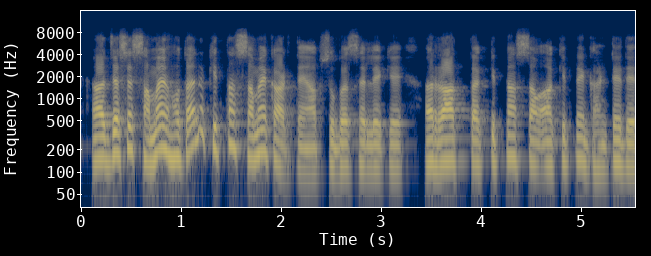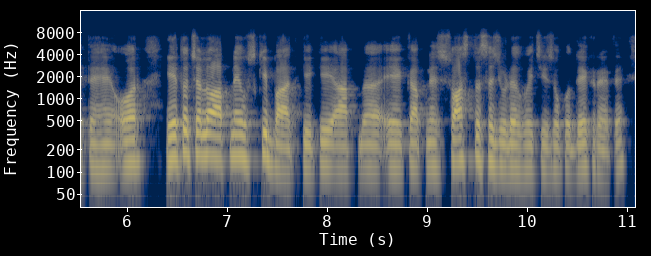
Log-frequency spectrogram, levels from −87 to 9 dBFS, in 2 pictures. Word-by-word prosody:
अ, 155 - +7
जैसे 175 +6 +3
समय 210 0 +4
होता 160 0 +2
है - - +4
ना, - - -2
कितना 210 +3 0
समय 190 -4 +2
काटते 110 - 0
हैं 105 - -1
आप? 110 - -1
सुबह 120 +3 -1
से 120 0 -3
लेके 120 0 -2
अ, 115 +4 -3
रात 140 +1 +4
तक 135 -1 0
कितना 155 +1 -2
स 155 - -5
अ, 130 -1 +2
कितने 145 +1 -4
घंटे 115 +2 -3
देते 125 0 -2
हैं। 120 0 -4
और 135 +3 +1 0.2
ये 155 +2 +5
तो 185 - +3
चलो 170 -1 +3
आपने 160 +1 +4
उसकी 155 +2 0
बात 110 -2 +2
की 120 - -3
कि 125 -1 -2
आप 115 0 -7
अ, - - -2
एक 120 +1 -3
अपने 125 0 -2
स्वास्थ्य 140 +5 0
से 145 0 -2
जुड़े 120 -1 0
हुए 115 0 -4
चीज़ों 115 0 -7
को 115 - -4
देख 120 +1 -3
रहे 105 -3 -5
थे। - - -7
130 Hz, 250 wpm, -19 LUFS, 120-155 Hz, 0.2 s, अ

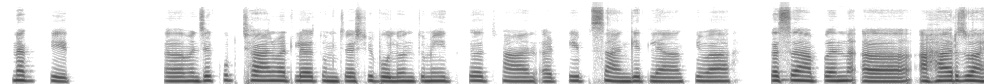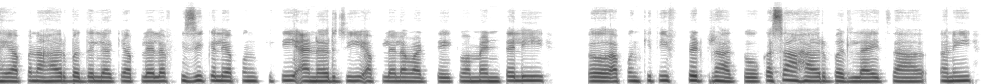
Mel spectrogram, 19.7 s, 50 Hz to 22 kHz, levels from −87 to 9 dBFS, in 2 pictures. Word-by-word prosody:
नक्कीच. 200 -4 -1 0.9
अ, - - -8 0.2
म्हणजे 195 +2 +1
खूप 230 -3 -7
छान 215 -1 +1
वाटलं 205 -1 +1
तुमच्याशी 195 +1 -1
बोलून. 190 0 +2
तुम्ही 195 0 0
इतकं 205 +3 -5
छान 185 -2 -3
अ, 180 - -5 0.2
टिप्स 200 -2 -3
सांगितल्या 185 -3 0 0.2
किंवा 190 -1 0 0.4
कसं 225 +2 +3
आपण 205 0 +2
अ, 190 -2 -3 0.6
आहार 205 +3 +3
जो 215 - +4
आहे, 190 -3 +4
आपण 185 +2 -1
आहार 190 0 +2
बदलला, 190 0 +1
की 195 - -3
आपल्याला 190 +1 +1
फिजिकली 205 +3 0
आपण 195 0 -1
किती 215 +4 -3
एनर्जी 190 0 +1
आपल्याला 185 0 -2
वाटते 175 0 -2
किंवा 185 +2 -3
मेंटली 205 +3 +2 0.5
अ, 190 - -2 0.2
आपण 185 +2 0
किती 215 +1 -1
फिट 205 -1 0
राहतो. 180 -2 +1
कसा 210 +4 +6
आहार 190 -2 +2
बदलायचा 180 0 0 0.3
आणि 200 +2 +3
190 Hz, 130 wpm, -24 LUFS, 185-205 Hz, 0.9 s, कसा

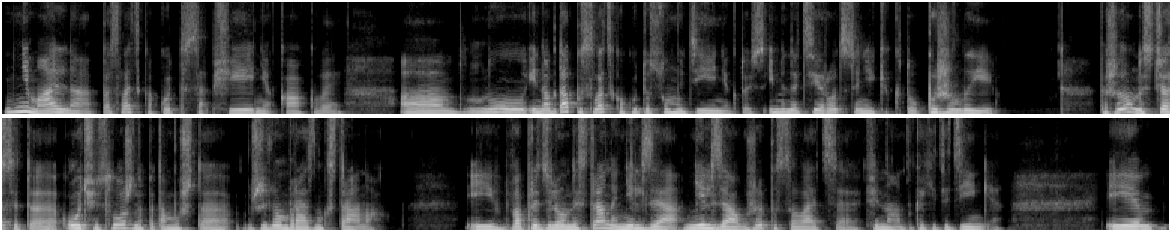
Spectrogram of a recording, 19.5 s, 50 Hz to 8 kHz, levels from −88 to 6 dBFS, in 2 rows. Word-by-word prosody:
минимально 210 - +2
послать 215 +5 -8
какое-то 195 0 -10
сообщение: 195 -3 -4
"Как 175 +1 -8
вы?" 165 +2 -12 0.5
А, 190 -2 +1
м, 185 0 -3
ну, 220 +1 +1
иногда 205 +6 +2
посылать 235 -2 -4
какую-то 200 +1 -6
сумму 200 -1 0
денег, 175 -1 -2
то - - -12
есть 170 - -9
именно 210 -2 +1
те 195 +2 -2
родственники, 195 -3 -3
кто 175 -2 -9
пожилые 195 -3 +1 0.8
пожилые, 215 +6 -1
но 200 - +4
сейчас 215 +3 0
это 195 0 -4
очень 220 -3 +4
сложно, 235 0 -1
потому 185 +1 -1
что 195 +1 -5
живем 200 +2 +1
в - - +1
разных 190 -1 +1
странах 165 -4 -6 0.7
и 185 0 +3
в 175 +2 -4
определённые 195 0 +4
страны 230 +5 0
нельзя 190 -3 +4
нельзя 200 -4 +5
уже 190 +7 -2
посылать, 185 -4 -5
а, 170 -1 -10
финансы, 180 -2 -1
какие-то 185 -2 -5
деньги. 175 0 -1 0.9
И, 205 0 +6
м, 200 -1 +5
195 Hz, 145 wpm, -22 LUFS, 180-210 Hz, 0.9 s, И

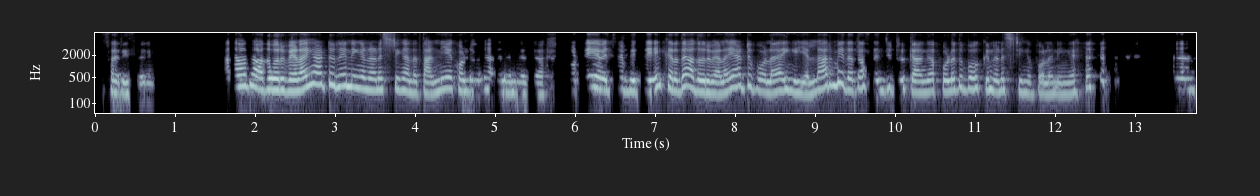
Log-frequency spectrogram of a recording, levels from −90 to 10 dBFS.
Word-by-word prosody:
சரி, 200 -3 -1
சரி. 180 +1 -8 1.0
அதாவது 295 +2 +2
அது 235 0 +3
ஒரு 230 0 +5
விளையாட்டுன்னே 300 +7 +4
நீங்க 270 -2 +1
நெனச்சிட்டீங்க. 230 0 -2
அந்த 195 -1 -2
தண்ணீிய 210 +8 0
கொண்டு 215 0 -1
வந்து 220 +4 -7
அத 205 -1 -6
அந்த 190 -1 -4 0.6
கொட்டைய 270 +6 0
வச்சு 220 +3 -1
அப்டி 215 -1 +2 0.2
தேக்கறது 250 +1 +2
அது 245 -5 +1
ஒரு 200 - +3
விளையாட்டு 260 +10 0
போல. 205 -3 0 0.2
இங்க 205 -3 -1
எல்லாருமே 280 - +1
இத 230 -1 -1
தான் 255 - -3
செஞ்சுட்டுருக்காங்க. 215 -3 -2
பொழுதுபோக்குன்னு 235 +1 -1
நெனச்சுட்டீங்க 210 -3 -6
போல 180 0 -3
நீங்க. 180 +1 -5 1.4
அ. - - -2
225 Hz, 140 wpm, -19 LUFS, 205-260 Hz, 1.4 s, ஒரு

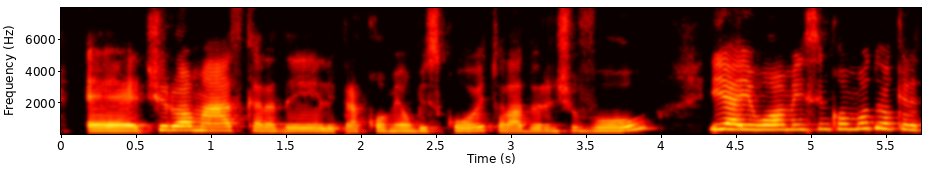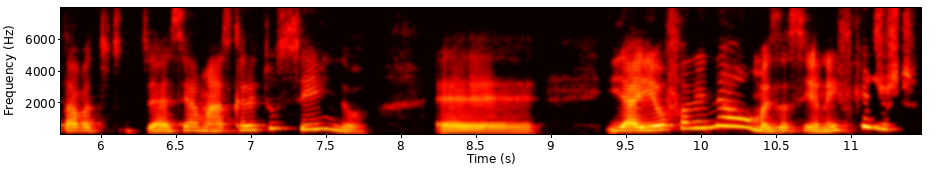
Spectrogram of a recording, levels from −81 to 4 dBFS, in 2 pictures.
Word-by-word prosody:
eh, 200 0 +6
tirou 265 +6 +3
a 260 - +6
máscara 235 -3 +1
dele 205 -1 -3
pra 200 0 -6
comer 200 0 -5
o 200 - -1
biscoito, 205 +3 -5
lá, 200 0 0
durante 200 +2 -7
o - - -8
voo, 220 - -2 0.4
e 330 +2 +3
aí 305 -2 +6
o - - +1
homem 305 +1 +3
se 335 - -8
incomodou, 350 +2 -2
que 335 - -6
ele 290 - 0
estava 235 -2 -2
se 235 0 -20 0.2
se - - -5
eh, 210 0 0
sem 245 +3 -4
a 240 - -4
máscara 225 +6 -2
e - - -12
tossindo. 330 - -6 0.4
Eh, 180 -2 -2 0.4
e 250 - +3
aí, 240 +2 +5
eu 285 - +9
falei: 385 +6 -2
“Não, - - +2
mas 220 -4 0
assim 225 +1 -4
eu 210 - -2
nem 245 +5 -1
fiquei - - +4
justi" 325 -2 -8
235 Hz, 220 wpm, -20 LUFS, 205-305 Hz, 0.4 s, eu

